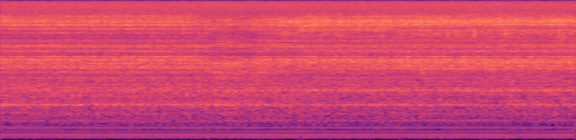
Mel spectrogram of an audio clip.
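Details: Discover motorcycle, in a clip about mileage and engine-sound problems: smooth, regular single-cylinder idle with an even beat and no knocks or rattles; a healthy, normal idle.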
